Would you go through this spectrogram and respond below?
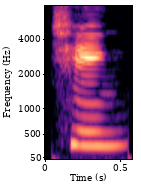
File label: "qin1", pinyin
